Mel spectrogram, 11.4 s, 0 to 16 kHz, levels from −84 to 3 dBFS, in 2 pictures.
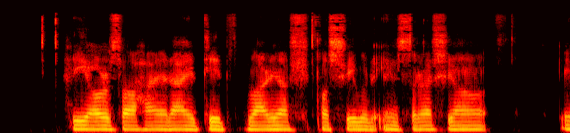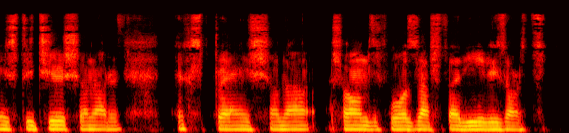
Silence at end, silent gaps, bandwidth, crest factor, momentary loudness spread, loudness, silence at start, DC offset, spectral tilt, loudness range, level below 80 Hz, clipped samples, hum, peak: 0.25 s; 5.25-5.38 s, 5.50-5.59 s; 11 kHz; 16 dB; 10 LU; -28 LUFS; 0.4 s; under 0.1%; -5.5 dB/octave; 3 LU; -50 dBFS; under 0.1%; none; -12 dBFS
